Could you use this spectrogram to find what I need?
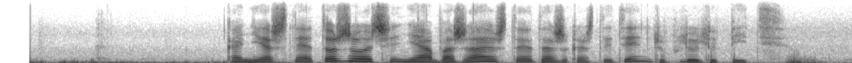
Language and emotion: Russian, positive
